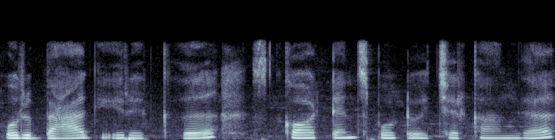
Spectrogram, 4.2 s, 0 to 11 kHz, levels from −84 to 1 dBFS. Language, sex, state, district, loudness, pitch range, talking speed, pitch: Tamil, female, Tamil Nadu, Nilgiris, -18 LUFS, 185-215 Hz, 85 wpm, 200 Hz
